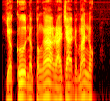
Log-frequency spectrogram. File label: i am the king of the chickens, central dusun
